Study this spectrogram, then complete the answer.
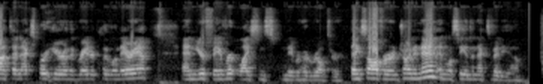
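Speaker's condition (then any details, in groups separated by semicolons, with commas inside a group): No condition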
